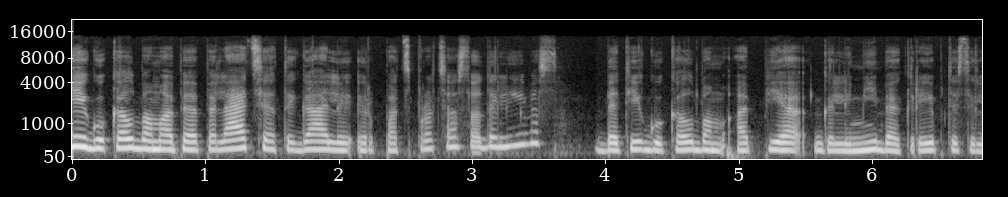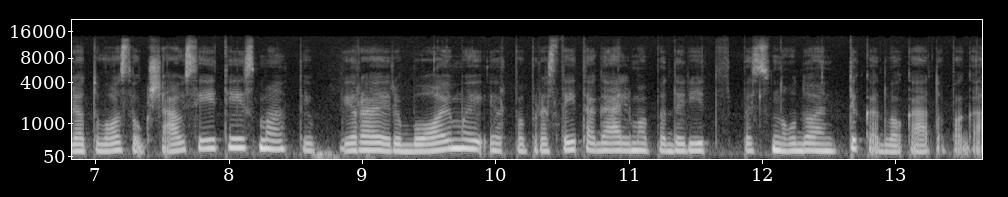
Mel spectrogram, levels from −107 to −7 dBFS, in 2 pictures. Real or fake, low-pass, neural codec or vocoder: real; 14.4 kHz; none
